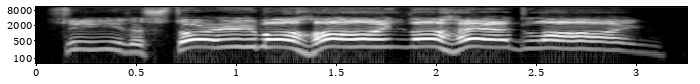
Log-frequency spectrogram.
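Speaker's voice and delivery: high, cartoon-style TV promo announcer voice. Reading a headline tagline aloud, Futurama voice. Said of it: "I do like the Futurama voice for those".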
